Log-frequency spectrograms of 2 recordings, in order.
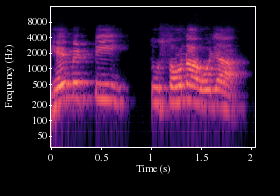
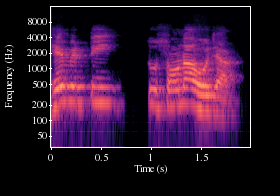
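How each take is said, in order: First: It is said with full excitement. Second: It is said with fading excitement.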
